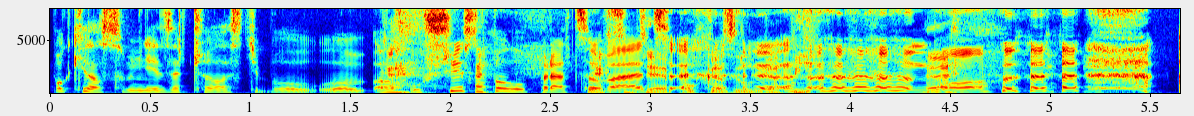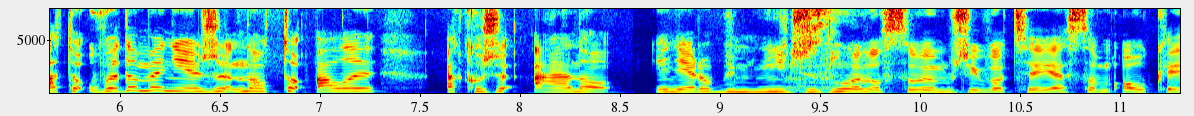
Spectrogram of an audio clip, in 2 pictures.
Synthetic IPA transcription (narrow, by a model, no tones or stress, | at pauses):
pɔkɪalsɔmɲɛzat͡ʃalascɛbɔuʃːɪɛspɔlupɾat͡sɔʋacz | nɔ | ʔat̪ɔʔuʋɛd̪ɔmɛɲɪɛʒɛnɔt̪ɔʔalɛ | ʔakɔʒɛʔaːnɔ | jaɲɛɾɔbiːmɲid͡ʒzlɛʋɔsʋɔjɔmʒiʋɔcɛjasɔmʔɔʊkɛ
